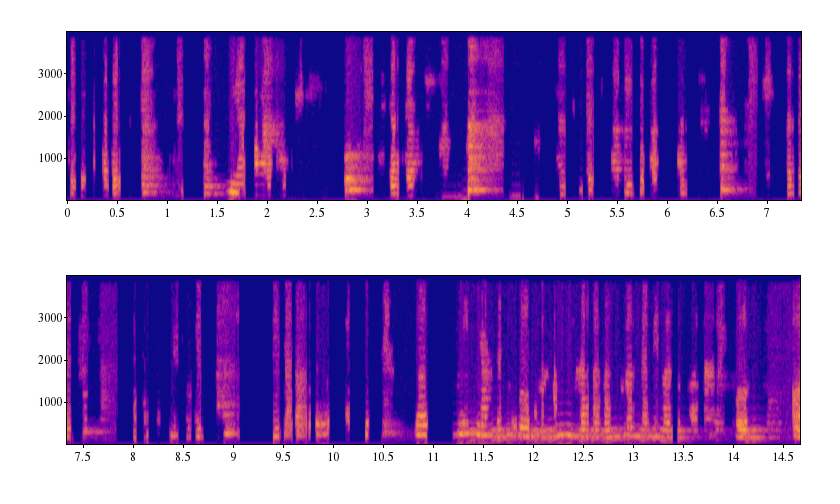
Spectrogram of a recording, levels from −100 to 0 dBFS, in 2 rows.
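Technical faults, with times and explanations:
Throughout, other side's voice leaking through: A second voice sits under the talker for the whole clip, only a little quieter than the main speech. The likely cause is the loudspeaker feeding the microphone, with the echo canceller leaving much of that echo in.
0.56 to 11.18 s, background gated by the echo canceller: The room sound repeatedly dips and drops away, by as much as about 40 dB, around four seconds in all. The canceller clamped the microphone while the loudspeaker played, then released it, so the background returns.
1.59 to 1.91 s, speech suppressed in double talk: The talker's own voice dips sharply, very deeply, for about a third of a second. Both sides were likely talking at once, and the canceller could not tell its talker from the echo, so it pushed both down.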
